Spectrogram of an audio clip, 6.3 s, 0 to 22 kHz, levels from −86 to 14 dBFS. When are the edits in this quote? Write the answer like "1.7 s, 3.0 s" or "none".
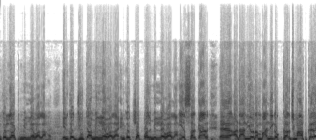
3.6 s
